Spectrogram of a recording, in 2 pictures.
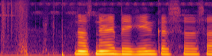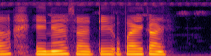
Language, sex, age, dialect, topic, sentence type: Marathi, male, 25-30, Southern Konkan, agriculture, question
